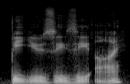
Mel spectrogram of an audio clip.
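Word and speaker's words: Buzzi: Uh nobody could pronounce her name properly, Buzz Zi, because apparently nobody ate enough pizza.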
